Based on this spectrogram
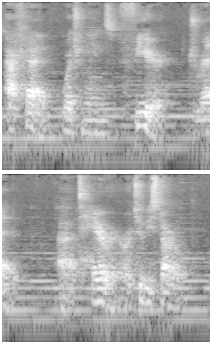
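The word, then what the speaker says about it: פחד: to represent fear, and one of them is pronounced pached, which means fear, dread, terror, or to be startled.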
